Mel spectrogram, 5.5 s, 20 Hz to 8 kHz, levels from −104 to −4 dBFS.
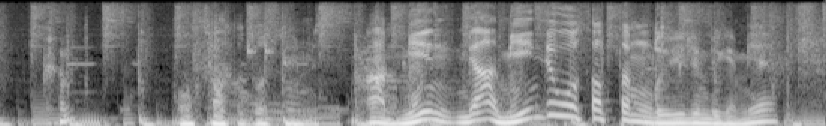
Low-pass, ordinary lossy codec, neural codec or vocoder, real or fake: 7.2 kHz; none; none; real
